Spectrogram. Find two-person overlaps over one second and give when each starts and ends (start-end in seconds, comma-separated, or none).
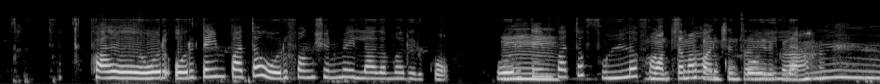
6.6-7.9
